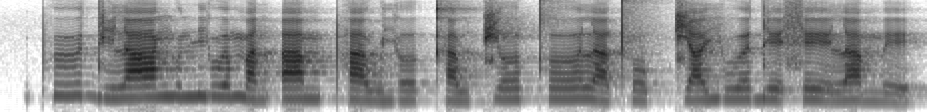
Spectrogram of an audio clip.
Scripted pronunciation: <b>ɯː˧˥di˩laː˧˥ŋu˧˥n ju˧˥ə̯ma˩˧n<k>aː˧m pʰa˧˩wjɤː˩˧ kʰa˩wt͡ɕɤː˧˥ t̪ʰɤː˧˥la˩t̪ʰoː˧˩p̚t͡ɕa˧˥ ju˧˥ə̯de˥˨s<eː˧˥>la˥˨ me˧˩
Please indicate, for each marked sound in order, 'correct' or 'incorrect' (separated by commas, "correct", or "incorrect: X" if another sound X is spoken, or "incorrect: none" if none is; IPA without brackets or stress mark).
incorrect: pʰ, incorrect: ʔ, incorrect: eː˥˨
